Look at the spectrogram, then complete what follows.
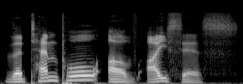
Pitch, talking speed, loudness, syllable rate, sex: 135 Hz, 100 wpm, -18 LUFS, 2.7 syllables/s, male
